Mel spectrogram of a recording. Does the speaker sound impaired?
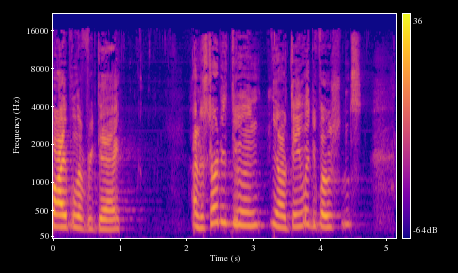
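Yes: cerebral palsy; congenital.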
